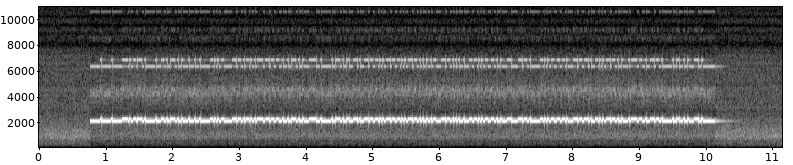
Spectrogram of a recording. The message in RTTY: UA1RV DE PA5AWH R R FB YURI. RIG HR 30 W,

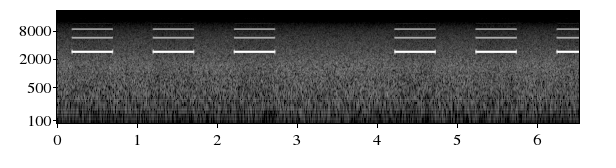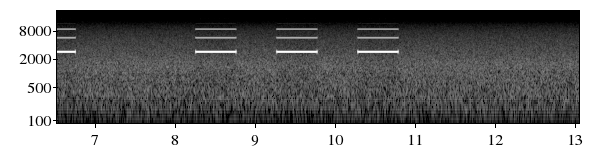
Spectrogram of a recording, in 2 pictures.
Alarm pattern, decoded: temporal three

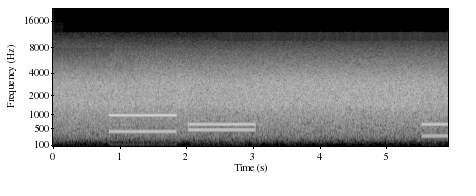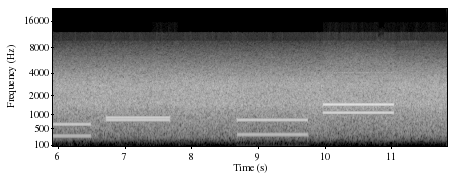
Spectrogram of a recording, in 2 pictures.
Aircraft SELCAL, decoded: DM-EH AH-KL BK-PS

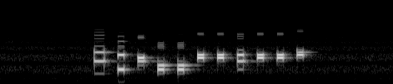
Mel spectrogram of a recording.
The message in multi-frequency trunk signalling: KP 761100900 ST

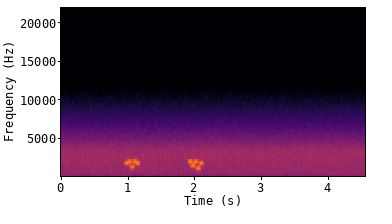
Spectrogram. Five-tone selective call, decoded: 90409 06019

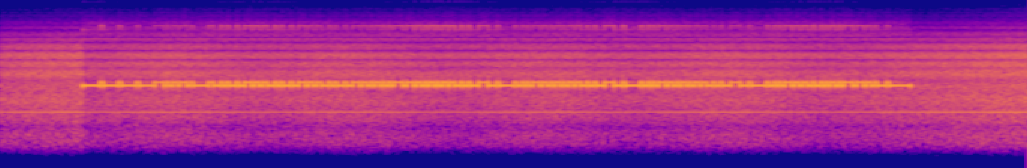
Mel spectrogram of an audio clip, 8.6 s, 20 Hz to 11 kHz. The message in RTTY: CQ CQ CQ DE DL9J DL9J DL9J PSE K

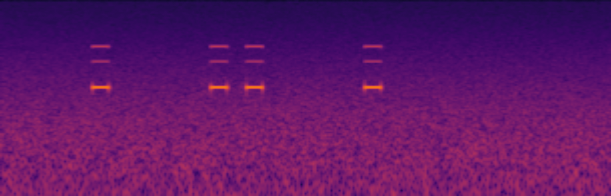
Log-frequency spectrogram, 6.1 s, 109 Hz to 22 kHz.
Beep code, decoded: 1-2-1

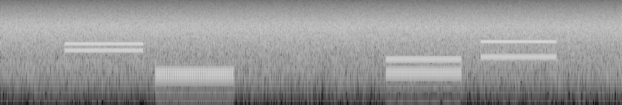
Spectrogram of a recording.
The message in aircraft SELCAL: MR-AB BH-JS

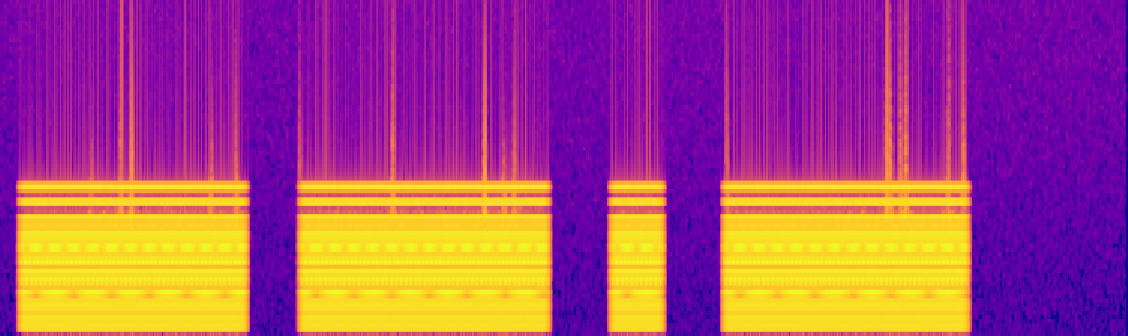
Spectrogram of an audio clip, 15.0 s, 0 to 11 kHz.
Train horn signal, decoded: 2 long, 1 short, 1 long

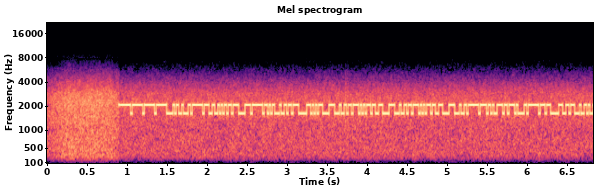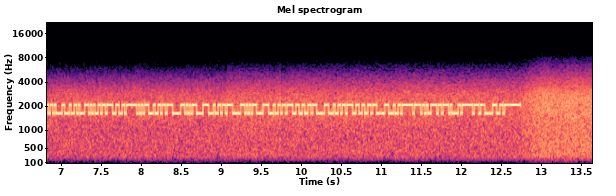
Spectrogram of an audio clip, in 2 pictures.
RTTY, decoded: UR9J 569 629 629 KB3QTP DE ZS8Y 569 569 805 805 KB3QTP

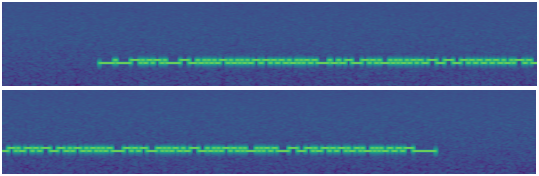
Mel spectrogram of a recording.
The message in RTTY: OJAJA PSVQM KFLOO IPEVH ONNRV MRPOJ XSVOH HGYIO

